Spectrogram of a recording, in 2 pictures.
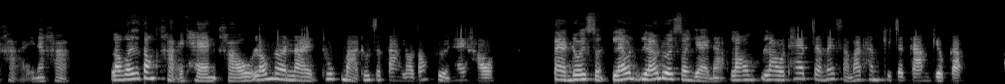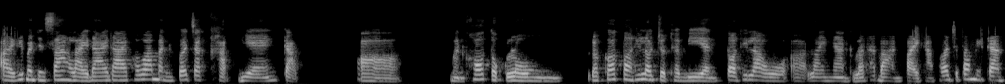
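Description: A congested Bluetooth link in this speech clip forces three SBC bit pool drops, at 2.57–5.20 s, 7.73–10.23 s and 18.66 s to the end. Each time the encoder starves the upper sub-bands and quantises the rest coarsely, so the treble goes dull and a gritty noise rides on the speech until full quality returns. The depth of the loss fits a bit pool falling from 31 to about 6, near 55 kbps.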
